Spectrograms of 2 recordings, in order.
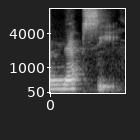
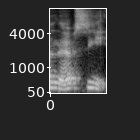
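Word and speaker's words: NEPSY: have them to administer a test called the nepsi n-e-p-s-y-e is spelled in a weird way and this test one of the subtests of the nepsi is processing speed um and you'll learn very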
